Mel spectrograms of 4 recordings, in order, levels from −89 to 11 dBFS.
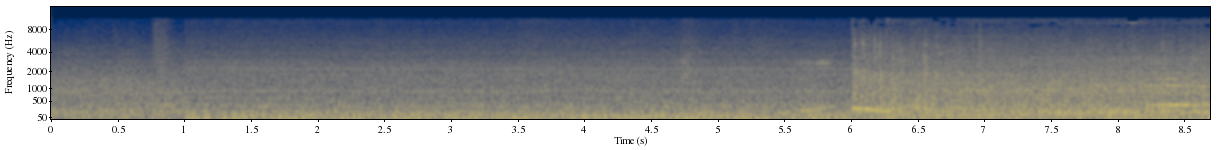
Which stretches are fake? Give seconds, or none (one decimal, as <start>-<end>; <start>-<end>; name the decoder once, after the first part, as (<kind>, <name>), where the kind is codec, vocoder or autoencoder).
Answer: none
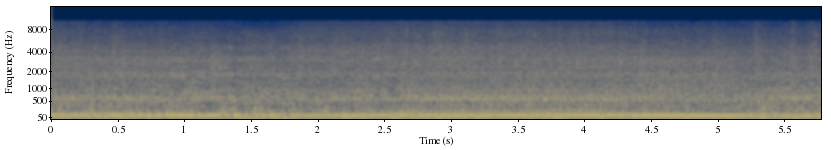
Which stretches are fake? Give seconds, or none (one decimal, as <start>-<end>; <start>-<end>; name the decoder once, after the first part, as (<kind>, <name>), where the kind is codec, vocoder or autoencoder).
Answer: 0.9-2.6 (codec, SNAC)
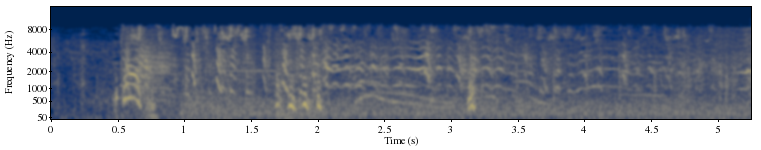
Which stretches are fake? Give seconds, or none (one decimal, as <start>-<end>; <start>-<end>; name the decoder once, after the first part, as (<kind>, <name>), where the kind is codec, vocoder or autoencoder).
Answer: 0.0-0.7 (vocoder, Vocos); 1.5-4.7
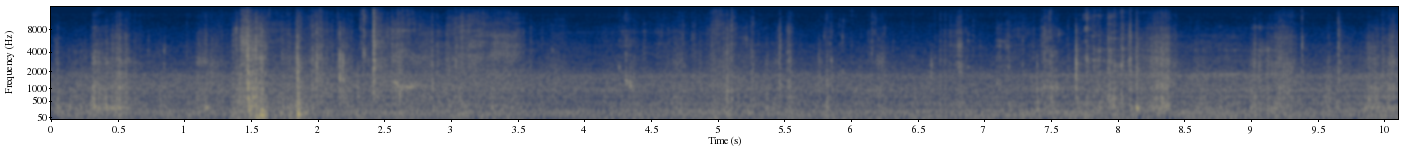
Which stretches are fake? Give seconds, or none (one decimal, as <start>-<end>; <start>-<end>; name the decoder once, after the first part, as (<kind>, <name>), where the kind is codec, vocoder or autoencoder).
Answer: 1.1-2.9 (vocoder, BigVGAN v2); 4.1-4.9

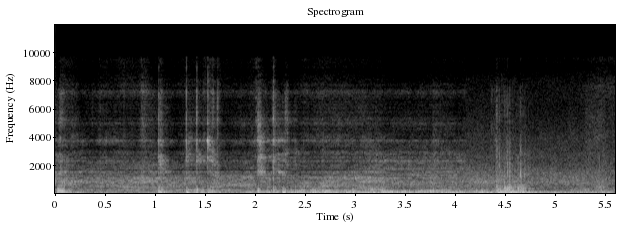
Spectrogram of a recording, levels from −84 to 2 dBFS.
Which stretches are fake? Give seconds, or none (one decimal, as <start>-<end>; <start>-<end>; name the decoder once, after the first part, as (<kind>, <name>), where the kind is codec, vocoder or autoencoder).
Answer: 0.0-4.1 (codec, SNAC)

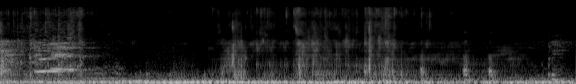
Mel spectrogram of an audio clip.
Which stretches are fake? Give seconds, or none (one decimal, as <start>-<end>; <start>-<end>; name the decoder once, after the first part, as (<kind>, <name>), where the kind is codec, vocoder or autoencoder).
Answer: 1.8-5.3 (vocoder, Vocos)

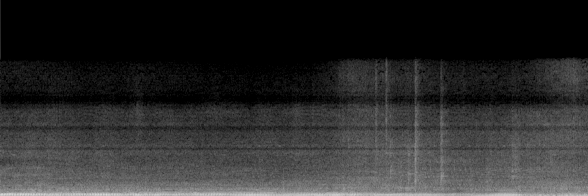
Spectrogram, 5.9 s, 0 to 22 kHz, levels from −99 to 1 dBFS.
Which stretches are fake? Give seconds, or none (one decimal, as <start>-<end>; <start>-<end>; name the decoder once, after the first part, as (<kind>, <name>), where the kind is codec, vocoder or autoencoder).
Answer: 0.0-5.9 (codec, SNAC)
